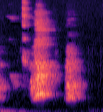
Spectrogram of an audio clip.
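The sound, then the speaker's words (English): Dogs at home bark twice in quick succession, each bark sharp, mid-pitched and loud, with silence after. “I was going to ask if you can hear the dogs barking in the background.”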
